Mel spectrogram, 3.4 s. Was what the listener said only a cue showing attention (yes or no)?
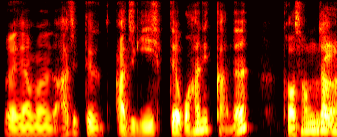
yes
